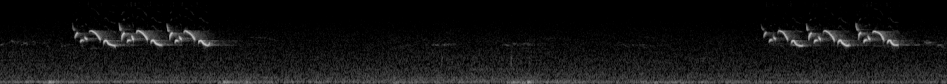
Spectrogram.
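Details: A wild songbird recorded outdoors on October 5, 2022, with a phone and stereo microphone, delivering two short bursts of quick, high, down-slurred whistled notes about six seconds apart, separated by quiet with soft distant chips.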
